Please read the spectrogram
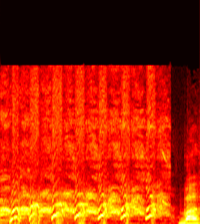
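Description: A man laughing hard, a fast run of high-pitched ha-ha-ha sounds, about six a second, that stops suddenly near the end.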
